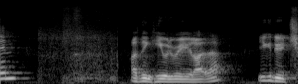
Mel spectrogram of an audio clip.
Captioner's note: none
